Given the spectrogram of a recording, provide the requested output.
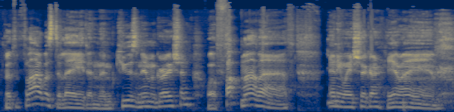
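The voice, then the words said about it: Put-on Southern US accent. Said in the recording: “She sounds like a southern laugh ... She did have a southern accent ... Southern Belle ... it's good. She is excellent.”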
